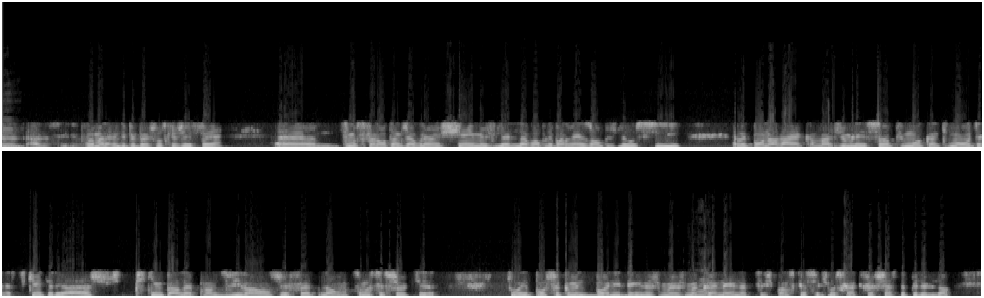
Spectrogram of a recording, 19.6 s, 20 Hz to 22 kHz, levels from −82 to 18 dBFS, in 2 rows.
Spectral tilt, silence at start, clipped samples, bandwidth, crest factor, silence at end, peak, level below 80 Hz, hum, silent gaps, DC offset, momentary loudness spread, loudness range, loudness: -7.5 dB/octave; 0 s; under 0.1%; 8.4 kHz; 12 dB; 0 s; -6 dBFS; -42 dBFS; none; none; under 0.1%; 6 LU; 2 LU; -19 LUFS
